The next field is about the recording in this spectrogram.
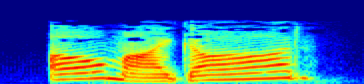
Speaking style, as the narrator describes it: I'm laughing

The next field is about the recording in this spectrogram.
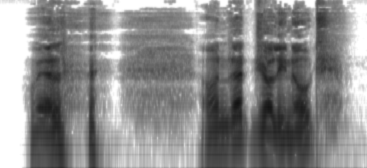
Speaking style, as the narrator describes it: Amir chuckled

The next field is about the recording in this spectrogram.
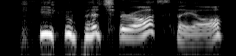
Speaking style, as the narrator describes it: Kat chuckled

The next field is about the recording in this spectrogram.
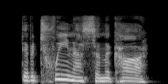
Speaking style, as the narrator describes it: snapped Harry

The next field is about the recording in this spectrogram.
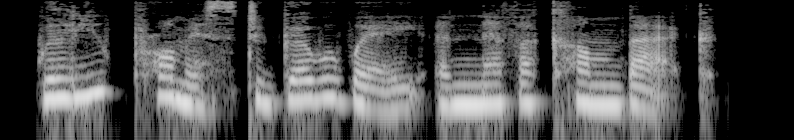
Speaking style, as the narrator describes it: asked Howson in a slow and patronizing tone

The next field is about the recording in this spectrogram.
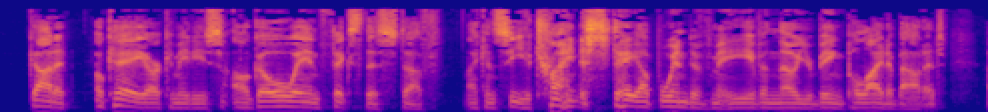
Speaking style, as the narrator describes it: chuckled

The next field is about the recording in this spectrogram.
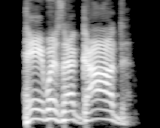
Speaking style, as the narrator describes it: barked another soldier, baring teeth above a jet-black forked beard

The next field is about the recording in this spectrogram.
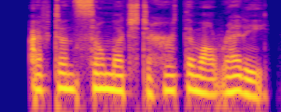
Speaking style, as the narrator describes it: whispered

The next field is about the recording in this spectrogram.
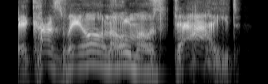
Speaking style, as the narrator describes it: Throat Slitter snapped

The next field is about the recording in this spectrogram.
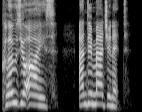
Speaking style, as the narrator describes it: Chadan shouts

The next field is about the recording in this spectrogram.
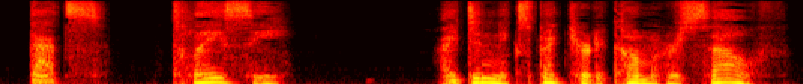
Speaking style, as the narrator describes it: Rami whispered into Terfeed

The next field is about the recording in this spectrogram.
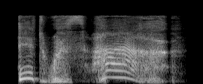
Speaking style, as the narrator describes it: she hissed

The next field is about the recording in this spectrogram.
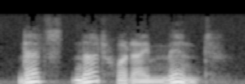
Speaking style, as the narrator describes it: Leia said, her voice pained

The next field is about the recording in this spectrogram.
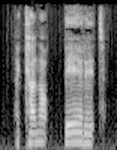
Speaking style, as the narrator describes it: Galloglass said gruffly

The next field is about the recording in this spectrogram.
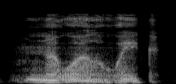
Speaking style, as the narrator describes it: Ronan muttered

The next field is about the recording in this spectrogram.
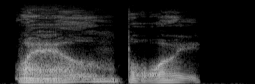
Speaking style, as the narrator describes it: rasped the werewolf

